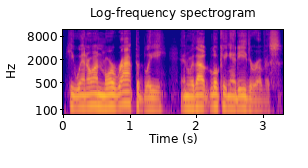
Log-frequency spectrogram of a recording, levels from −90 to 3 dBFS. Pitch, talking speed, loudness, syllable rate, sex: 110 Hz, 215 wpm, -21 LUFS, 5.6 syllables/s, male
